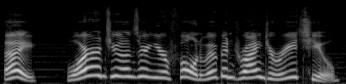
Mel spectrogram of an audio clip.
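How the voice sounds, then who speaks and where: A woman's voice: sits high, very animated, moderate pace, fairly bright tone, no room sound, soft background music. A woman voicing an entitled, greedy brother in a narrated story, blustering and domineering. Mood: demanding. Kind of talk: acted dialogue in narrated story.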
